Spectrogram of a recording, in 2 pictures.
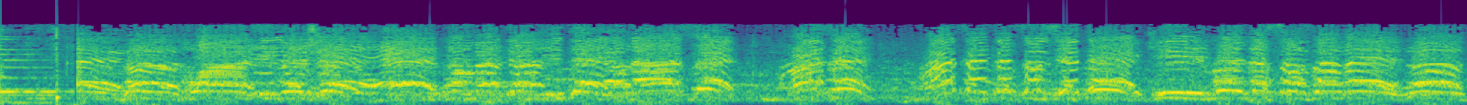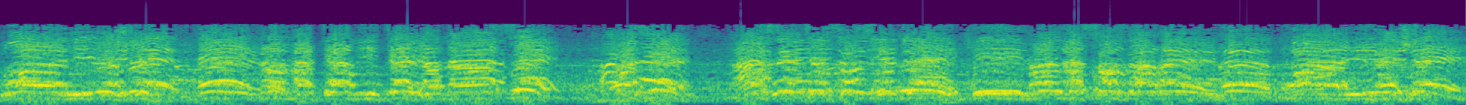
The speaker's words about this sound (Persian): این صدای فریادهای زنان فرانسویه که به زنان جهان یادآوری میکنن که نگه داشتن حقی که پیش از این به دست آوردن چندان هم آسون نیست.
